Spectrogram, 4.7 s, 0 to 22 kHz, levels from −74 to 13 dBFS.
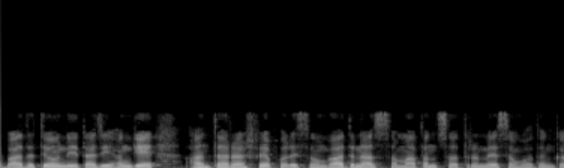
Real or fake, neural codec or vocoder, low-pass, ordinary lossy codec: fake; codec, 24 kHz, 0.9 kbps, WavTokenizer, medium speech release version 2; 7.2 kHz; none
